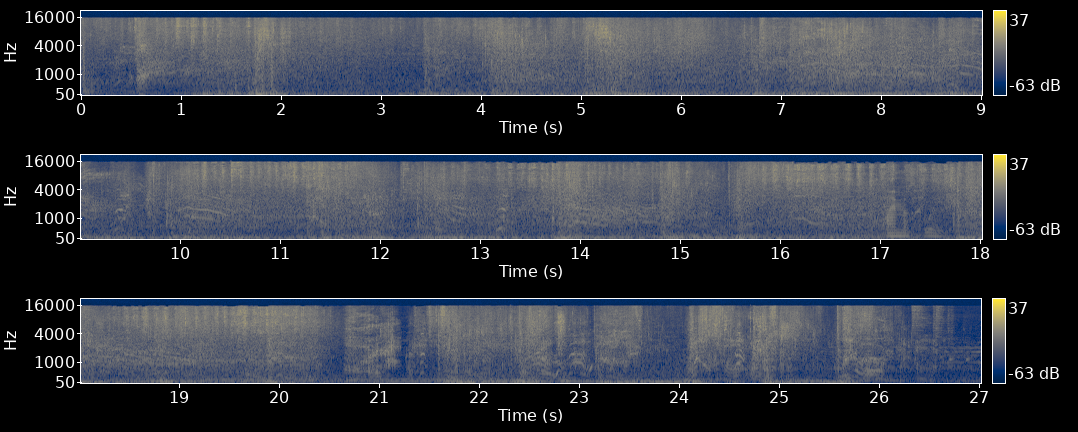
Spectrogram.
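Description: Game combat sounds clash and crackle with booming spell effects.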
